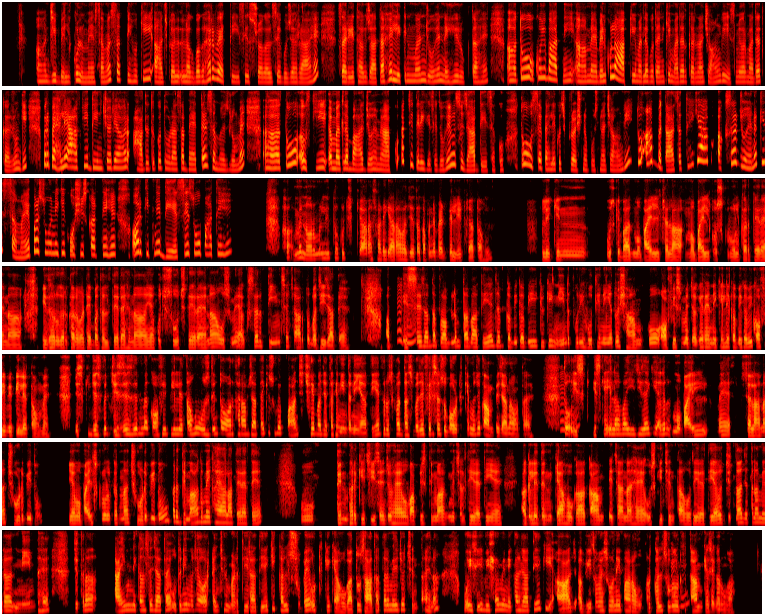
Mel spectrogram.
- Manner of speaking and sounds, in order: lip smack; in English: "स्ट्रगल"; in English: "नॉर्मली"; in English: "बेड"; tapping; in English: "प्रॉब्लम"; in English: "ऑफ़िस"; in English: "टाइम"; in English: "टेंशन"
- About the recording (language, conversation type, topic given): Hindi, advice, सोने से पहले बेहतर नींद के लिए मैं शरीर और मन को कैसे शांत करूँ?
